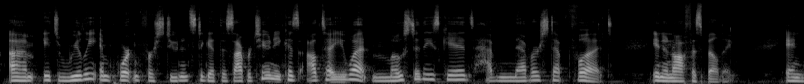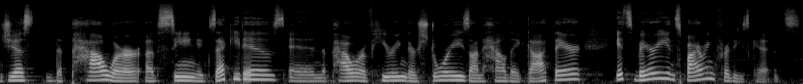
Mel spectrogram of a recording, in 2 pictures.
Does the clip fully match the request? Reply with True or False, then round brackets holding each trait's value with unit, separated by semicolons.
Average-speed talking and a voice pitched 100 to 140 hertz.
False (195 wpm; 175 Hz)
